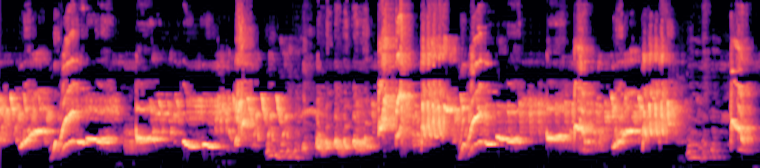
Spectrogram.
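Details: Oriental magpie-robin delivering energetic gacor song packed with isian: rapid chains of rising whistles, buzzy warbles and trilled notes in bursts separated by short pauses, ending with a sharp call.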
